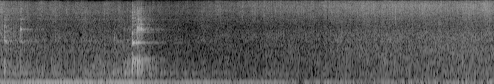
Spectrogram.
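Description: A ceramic plate clinking twice against a steel saucepan as vegetables are tipped into boiling water, the second clink ringing briefly, over the bubbling of the boiling pot and a steady low hum.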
